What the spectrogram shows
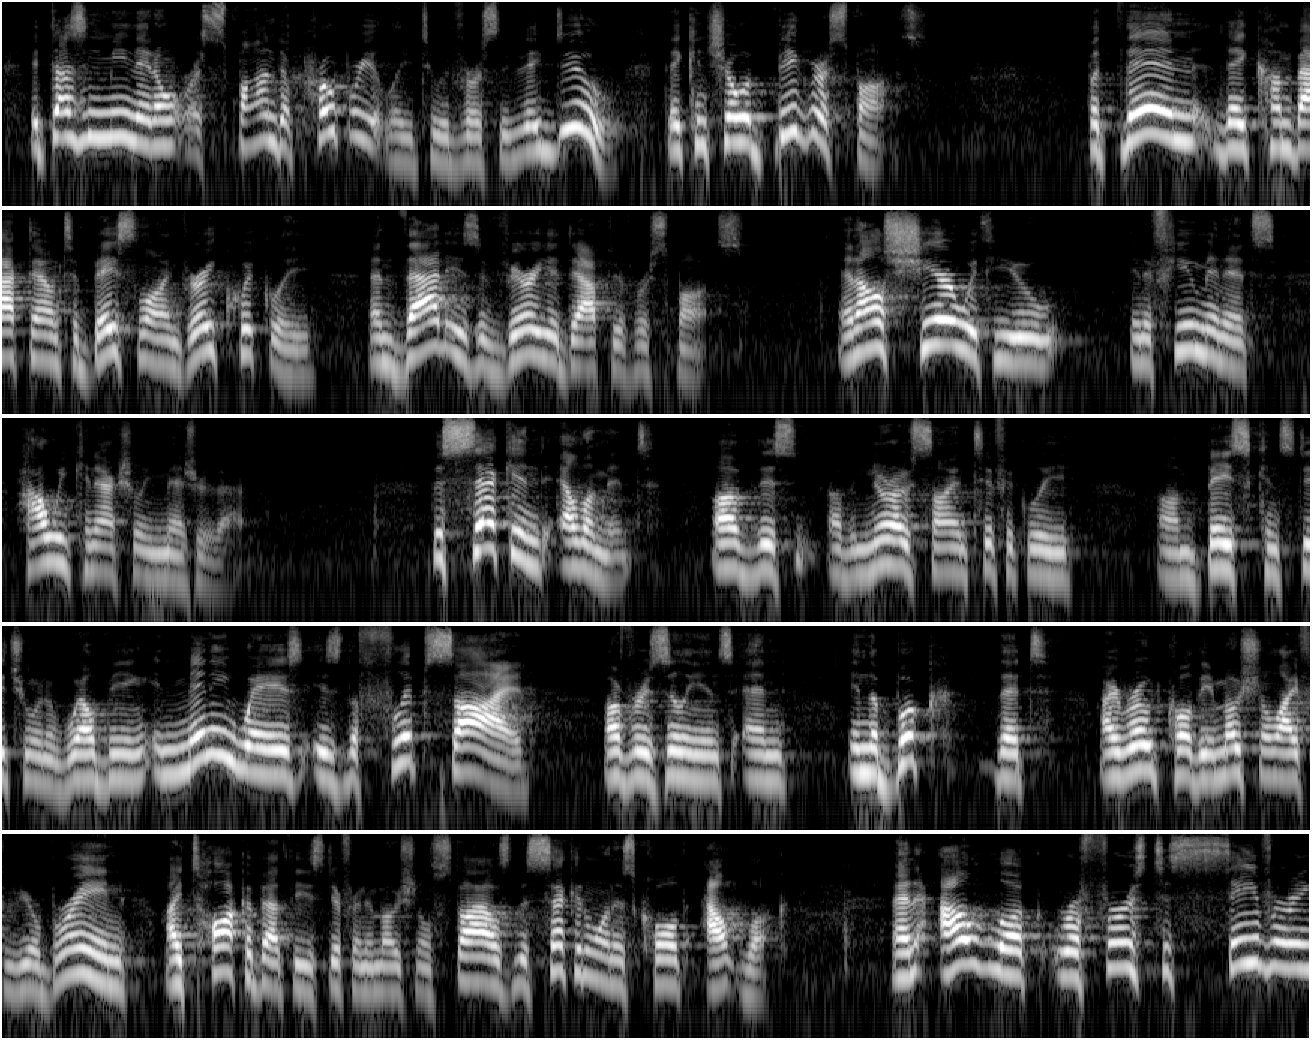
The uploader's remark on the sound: during his talk at the Festival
